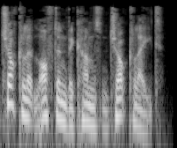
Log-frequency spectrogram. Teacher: the middle O is often omitted. It's a very common form of illision.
